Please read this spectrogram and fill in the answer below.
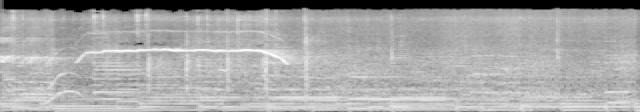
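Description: Live band music with held chords underneath, and over it a high, pure whistle-like tone that slides up, holds steady for about two seconds and falls away about three seconds in.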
